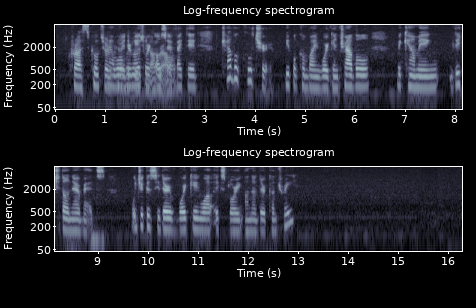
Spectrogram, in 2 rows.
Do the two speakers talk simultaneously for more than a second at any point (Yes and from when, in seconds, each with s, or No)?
Yes, from 1.0 s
